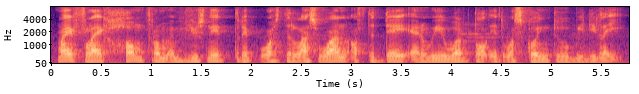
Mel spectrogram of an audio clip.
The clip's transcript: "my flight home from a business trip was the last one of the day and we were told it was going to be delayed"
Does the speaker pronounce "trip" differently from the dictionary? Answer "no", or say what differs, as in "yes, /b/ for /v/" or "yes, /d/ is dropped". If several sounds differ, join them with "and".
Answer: no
